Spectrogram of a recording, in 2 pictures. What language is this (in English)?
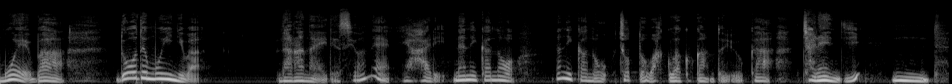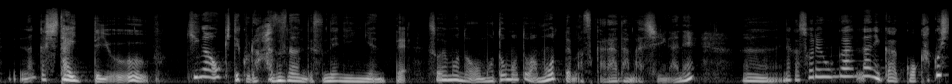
Japanese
